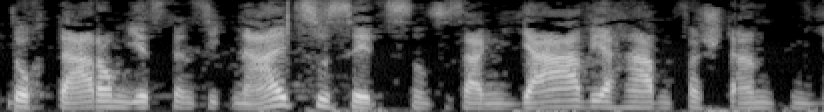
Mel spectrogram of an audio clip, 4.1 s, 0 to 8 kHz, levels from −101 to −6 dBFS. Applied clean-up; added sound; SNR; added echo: classical method spectral subtraction.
